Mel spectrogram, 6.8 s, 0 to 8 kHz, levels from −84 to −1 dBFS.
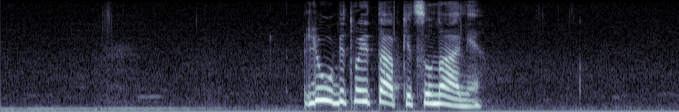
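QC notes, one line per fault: Nothing to log; the speech track shows no faults on listening.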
